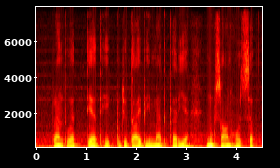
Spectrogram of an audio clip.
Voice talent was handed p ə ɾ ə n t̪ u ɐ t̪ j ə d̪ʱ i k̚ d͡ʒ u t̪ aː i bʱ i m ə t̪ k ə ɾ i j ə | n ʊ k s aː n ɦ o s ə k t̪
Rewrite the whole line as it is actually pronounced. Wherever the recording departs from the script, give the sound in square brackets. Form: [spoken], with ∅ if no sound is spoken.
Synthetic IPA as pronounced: p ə ɾ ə n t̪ u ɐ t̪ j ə d̪ʱ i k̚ d͡ʒ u t̪ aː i bʱ i m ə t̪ k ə ɾ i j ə | n ʊ k s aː n ɦ o s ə k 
